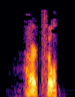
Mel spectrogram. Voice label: "hurtful", English; adjectives

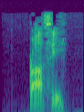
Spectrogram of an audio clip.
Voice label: "prosy", english; adjectives

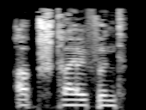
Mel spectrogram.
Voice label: "abstreifend", german; adjectives

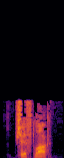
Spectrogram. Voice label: "shift lock", English; nouns

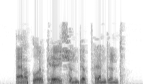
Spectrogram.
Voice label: "application-dependent", English; adjectives

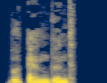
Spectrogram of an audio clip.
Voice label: "beendend", German; adjectives

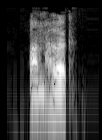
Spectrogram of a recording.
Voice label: "on-hook", English; adjectives

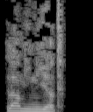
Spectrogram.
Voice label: "laminiert", German; adjectives

